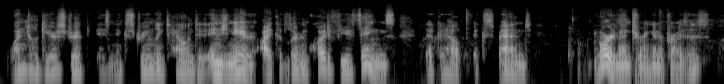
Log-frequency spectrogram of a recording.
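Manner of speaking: hushed, half-whispered voice. Moving over to the father and speaking into his ear, half-whispering. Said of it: "whisper to his ear".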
